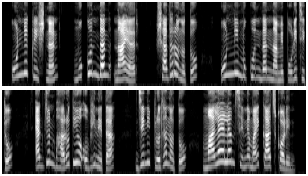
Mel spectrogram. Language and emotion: Bengali, neutral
